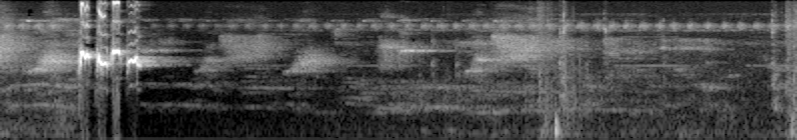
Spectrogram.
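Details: Sooty-headed bulbul lure bird calling to provoke other bulbuls to answer: one loud burst of four quick, bright chirping notes, then near silence with faint chirps and a few knocks.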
